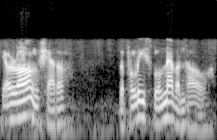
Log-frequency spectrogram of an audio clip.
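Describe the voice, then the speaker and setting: A man's voice: medium pitch, lively intonation, moderate pace, husky. An actor playing a cold, mocking male mad scientist who chuckles as he threatens, in 1940s radio drama style, on a tinny old broadcast. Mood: gloating. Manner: suave, chuckling menace.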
